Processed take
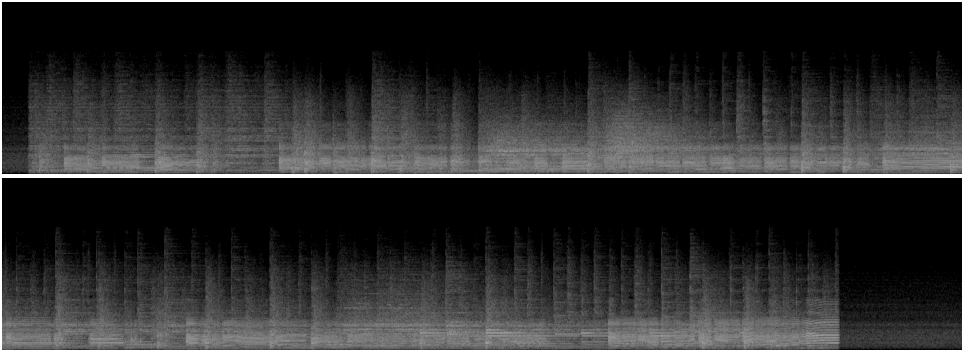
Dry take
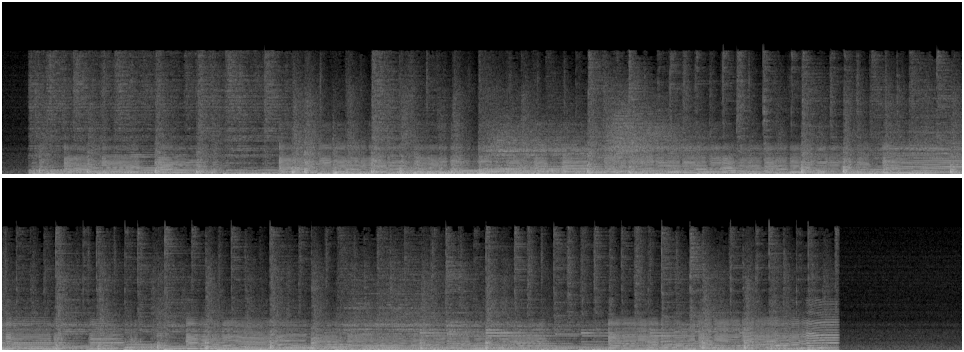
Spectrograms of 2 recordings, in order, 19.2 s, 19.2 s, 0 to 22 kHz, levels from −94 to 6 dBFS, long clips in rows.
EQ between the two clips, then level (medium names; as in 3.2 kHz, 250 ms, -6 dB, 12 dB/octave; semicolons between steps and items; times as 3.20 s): high-pass 1.1 kHz 12 dB/octave; distance through air 87 m; +3.5 dB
